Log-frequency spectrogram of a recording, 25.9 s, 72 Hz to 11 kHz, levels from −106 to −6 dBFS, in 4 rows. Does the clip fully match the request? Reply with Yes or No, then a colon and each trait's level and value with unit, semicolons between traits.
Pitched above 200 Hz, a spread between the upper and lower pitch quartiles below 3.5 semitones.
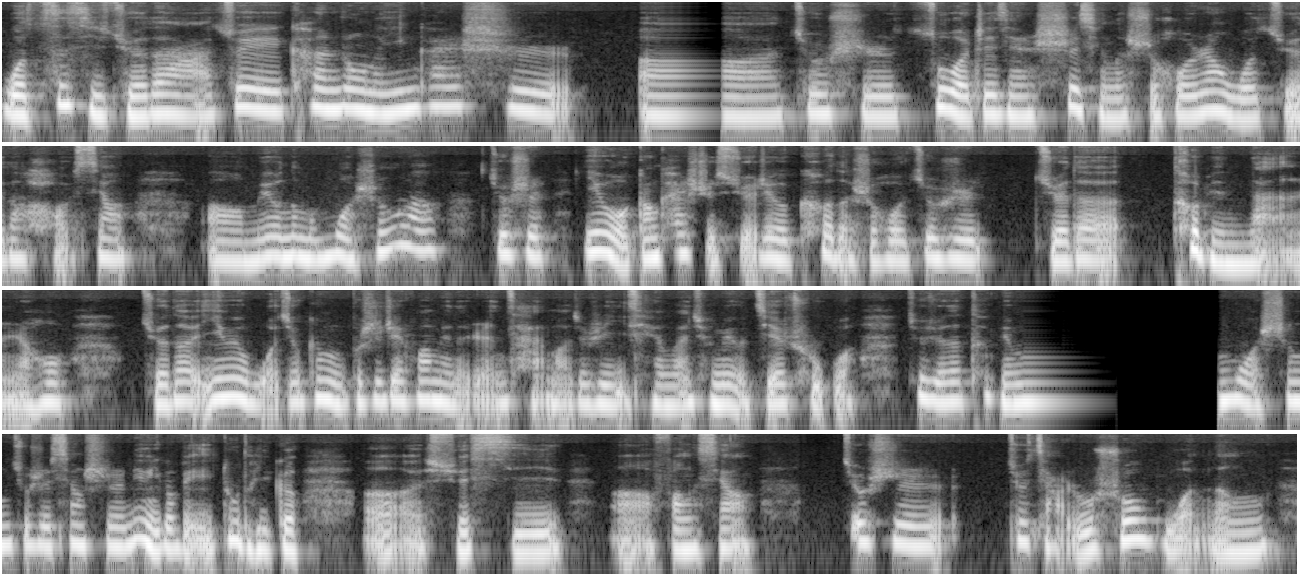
No: high, 195 Hz; narrow, 2.6 semitones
